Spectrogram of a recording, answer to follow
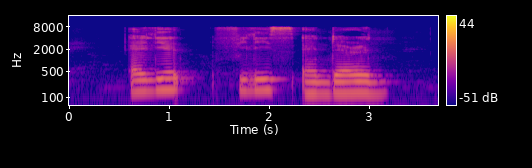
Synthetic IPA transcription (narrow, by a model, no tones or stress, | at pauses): ʔɛliət̚filisɛ̃ndɛɹə̃n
